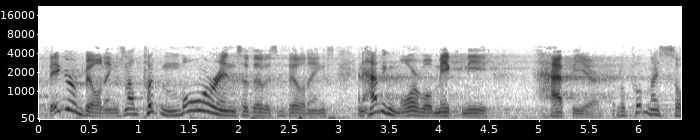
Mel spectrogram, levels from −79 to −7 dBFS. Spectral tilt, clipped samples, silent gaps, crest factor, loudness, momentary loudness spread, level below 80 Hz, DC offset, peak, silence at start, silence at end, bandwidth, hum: -1.5 dB/octave; under 0.1%; none; 26 dB; -24 LUFS; 13 LU; -50 dBFS; under 0.1%; 0 dBFS; 0 s; 0 s; 5.4 kHz; none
